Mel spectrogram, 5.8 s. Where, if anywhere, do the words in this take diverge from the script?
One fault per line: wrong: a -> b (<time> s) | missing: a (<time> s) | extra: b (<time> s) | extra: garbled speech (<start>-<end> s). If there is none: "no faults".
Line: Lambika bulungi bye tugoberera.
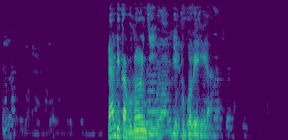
no faults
